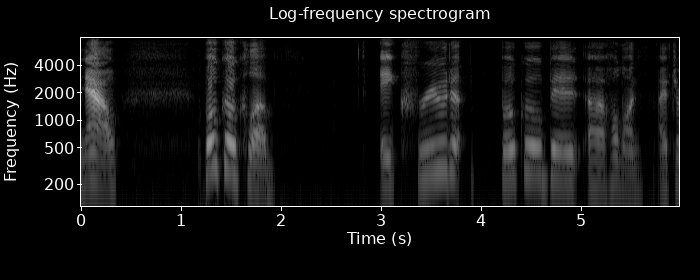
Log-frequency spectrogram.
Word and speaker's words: Bokoblin: Oh, okay, so long O. Bokoblin. Bokoblin.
